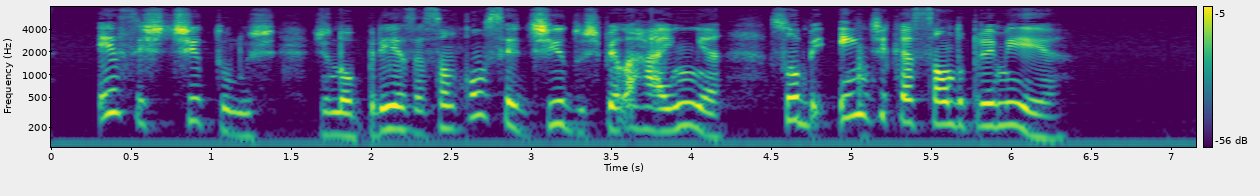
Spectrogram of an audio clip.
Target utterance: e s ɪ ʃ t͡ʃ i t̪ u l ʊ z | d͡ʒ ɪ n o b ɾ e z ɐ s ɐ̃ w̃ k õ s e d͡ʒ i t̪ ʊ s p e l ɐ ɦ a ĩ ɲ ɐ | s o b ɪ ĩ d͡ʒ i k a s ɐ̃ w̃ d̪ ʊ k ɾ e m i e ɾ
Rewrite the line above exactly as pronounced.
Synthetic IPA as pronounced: e s ɪ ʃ t͡ʃ i t̪ u l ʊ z | d͡ʒ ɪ n o b ɾ e z ɐ s ɐ̃ w̃ k õ s e d͡ʒ i d̪ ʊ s p e l ɐ ɦ a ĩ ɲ ɐ | s o b ɪ ĩ d͡ʒ i k a s ɐ̃ w̃ d̪ ʊ p ɾ e m i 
